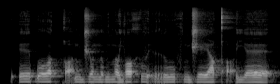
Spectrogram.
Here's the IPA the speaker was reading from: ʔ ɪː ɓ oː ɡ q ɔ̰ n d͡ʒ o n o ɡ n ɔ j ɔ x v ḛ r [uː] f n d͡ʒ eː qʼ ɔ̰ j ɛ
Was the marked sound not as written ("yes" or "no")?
no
